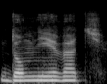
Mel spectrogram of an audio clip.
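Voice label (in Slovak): "domnievať", Slovak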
